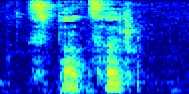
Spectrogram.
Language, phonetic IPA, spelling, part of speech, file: Polish, [ˈspat͡sɛr], spacer, noun, LL-Q809 (pol)-spacer.wav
